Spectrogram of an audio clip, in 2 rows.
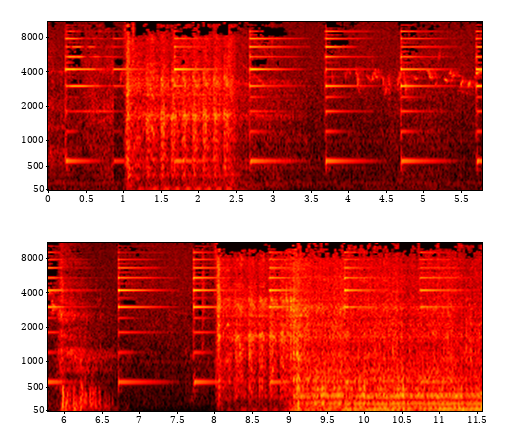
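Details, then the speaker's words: Built MK6 Golf R first start the morning after installing aftermarket CAT cams and resealing the cam tower: short cranking bursts, then a steady even idle with no obvious misfire or clatter; seems fine, though minor valve damage not ruled out. "So the engine seems fine. I won't really know for sure until I take it for a drive and see if it's misfiring and everything, but seems like it's fine."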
